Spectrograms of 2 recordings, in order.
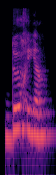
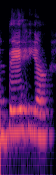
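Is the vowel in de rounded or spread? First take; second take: rounded; spread. First: The vowel in de is rounded, lips not spread. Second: The vowel in de is spread, lips pulled sideways. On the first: The speaker calls it right. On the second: The speaker calls it wrong.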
